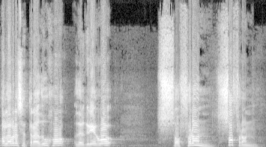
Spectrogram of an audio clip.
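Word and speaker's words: σώφρων: Esta palabra se tradujo del griego sofrón, tiene acento en la primera O, sofrón.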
